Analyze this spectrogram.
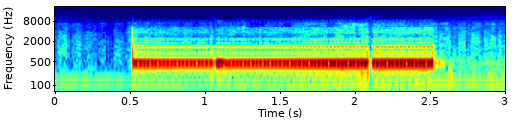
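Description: A telephone tone sounds during dialing, a single buzzy steady tone lasting about two seconds with two brief dips, over a faint low hum.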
